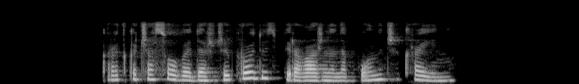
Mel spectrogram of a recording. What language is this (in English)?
Belarusian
